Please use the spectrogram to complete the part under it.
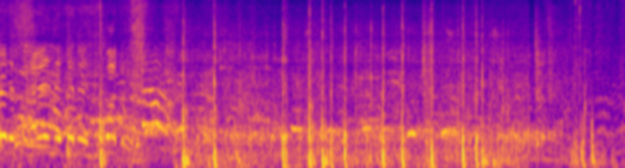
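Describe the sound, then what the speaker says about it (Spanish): Gunfire at the Francisco de Paula Santander border bridge in Colombia: many sharp shots crack out in rapid, irregular bursts throughout, close and loud, over a background of crowd noise and shouting voices. "Hay disparos, hay detonaciones de armas de fuego en el Francisco de Paula de Santander, en Colombia"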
